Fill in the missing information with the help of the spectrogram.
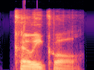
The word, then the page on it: coequal: British English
